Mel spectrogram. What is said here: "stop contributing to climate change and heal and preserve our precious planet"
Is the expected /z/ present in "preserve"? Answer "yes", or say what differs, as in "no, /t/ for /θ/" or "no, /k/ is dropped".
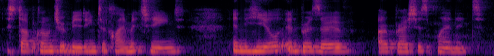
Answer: yes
